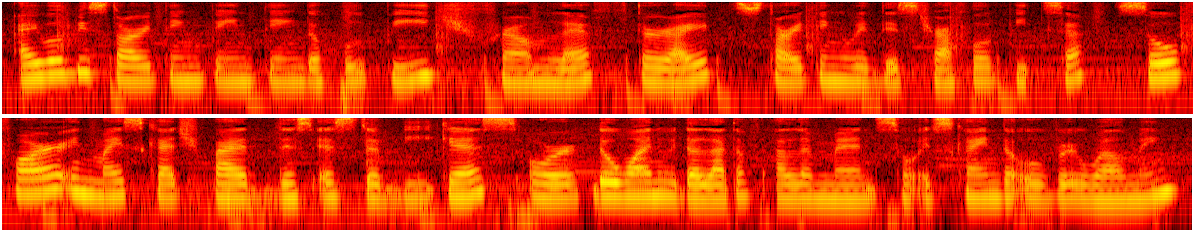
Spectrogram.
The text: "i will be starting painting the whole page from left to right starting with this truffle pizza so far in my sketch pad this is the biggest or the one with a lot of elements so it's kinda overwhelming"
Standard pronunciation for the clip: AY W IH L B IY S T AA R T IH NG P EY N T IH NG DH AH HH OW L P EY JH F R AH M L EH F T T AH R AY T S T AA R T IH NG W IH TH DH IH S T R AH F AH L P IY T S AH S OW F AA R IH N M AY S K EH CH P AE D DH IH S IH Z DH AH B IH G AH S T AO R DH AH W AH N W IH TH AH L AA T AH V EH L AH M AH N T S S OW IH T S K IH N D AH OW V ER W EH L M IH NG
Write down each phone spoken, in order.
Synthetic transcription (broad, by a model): AY W IH L B IY S T AA R T IH NG P EY N T IH NG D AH HH OW L P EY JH F R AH M L EH F T T AH R AY T S T AA R T IH NG W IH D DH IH S T R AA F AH L P IY T S AH S OW F AA R IH N M AY S K EH CH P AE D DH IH S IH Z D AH B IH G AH S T AO R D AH W AH N W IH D AH L AA T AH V EH L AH M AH N T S S OW IH T S K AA N D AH OW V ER W EH L M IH NG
